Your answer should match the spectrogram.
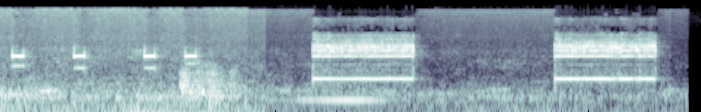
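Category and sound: signal or alarm, telephone number being dialed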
